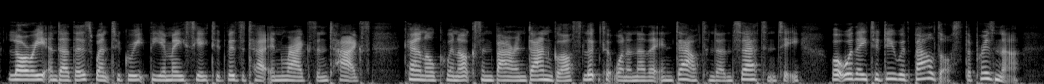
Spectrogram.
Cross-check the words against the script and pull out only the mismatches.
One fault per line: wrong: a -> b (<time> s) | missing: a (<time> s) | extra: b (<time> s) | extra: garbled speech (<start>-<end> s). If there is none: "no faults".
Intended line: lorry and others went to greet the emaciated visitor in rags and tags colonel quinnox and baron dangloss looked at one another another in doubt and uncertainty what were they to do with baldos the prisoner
missing: another (6.5 s)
